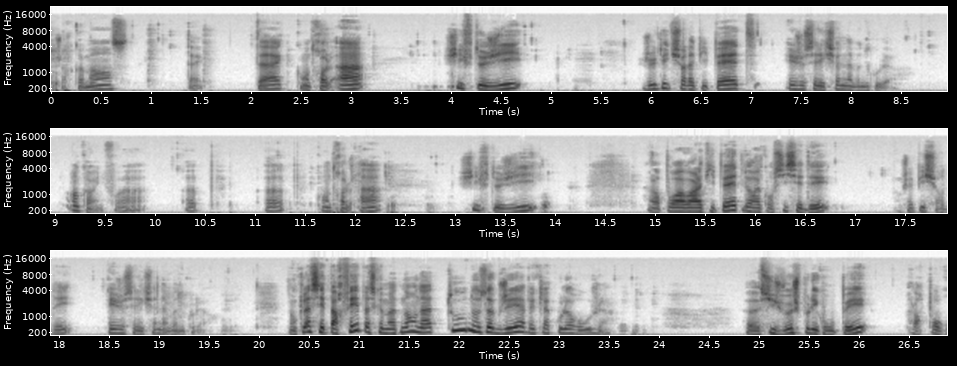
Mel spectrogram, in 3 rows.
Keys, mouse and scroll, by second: 1.1 shift+click, 1.9 shift+click, 2.6 ctrl+a, 4.3 shift+j, 6.6 click, 7.4 click, 8.7 click, 10.1 click, 11.1 shift+click, 11.7 ctrl+shift+a, 13.5 shift+j, 17.8 d, 18.4 click, 19.6 F1, 20.2 click, 20.6-21.7 drag, 22.2-23.5 drag, 23.7 ctrl+z.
